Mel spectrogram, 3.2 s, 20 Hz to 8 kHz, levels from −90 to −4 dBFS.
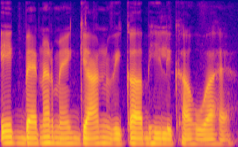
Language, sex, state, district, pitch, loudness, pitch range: Hindi, male, Assam, Kamrup Metropolitan, 105 Hz, -15 LUFS, 100-110 Hz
